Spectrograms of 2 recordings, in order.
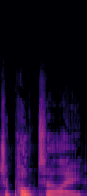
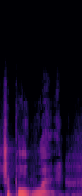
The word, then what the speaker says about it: Chipotle: And you said Chipotle. Chipotle. What' you say? I say chipotle. There's no L in my world.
